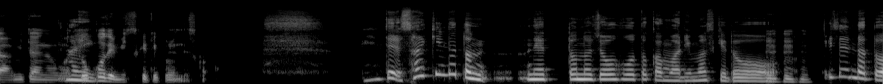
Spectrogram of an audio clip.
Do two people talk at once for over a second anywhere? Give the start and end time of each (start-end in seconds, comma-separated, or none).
none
